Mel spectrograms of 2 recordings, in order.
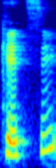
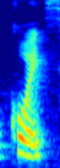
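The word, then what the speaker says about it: Coetzee: E eu fiz a leitura de deshonra do Kets ou Coz, eu vi tanto nessas duas pronúncias, que é da África do Sul.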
